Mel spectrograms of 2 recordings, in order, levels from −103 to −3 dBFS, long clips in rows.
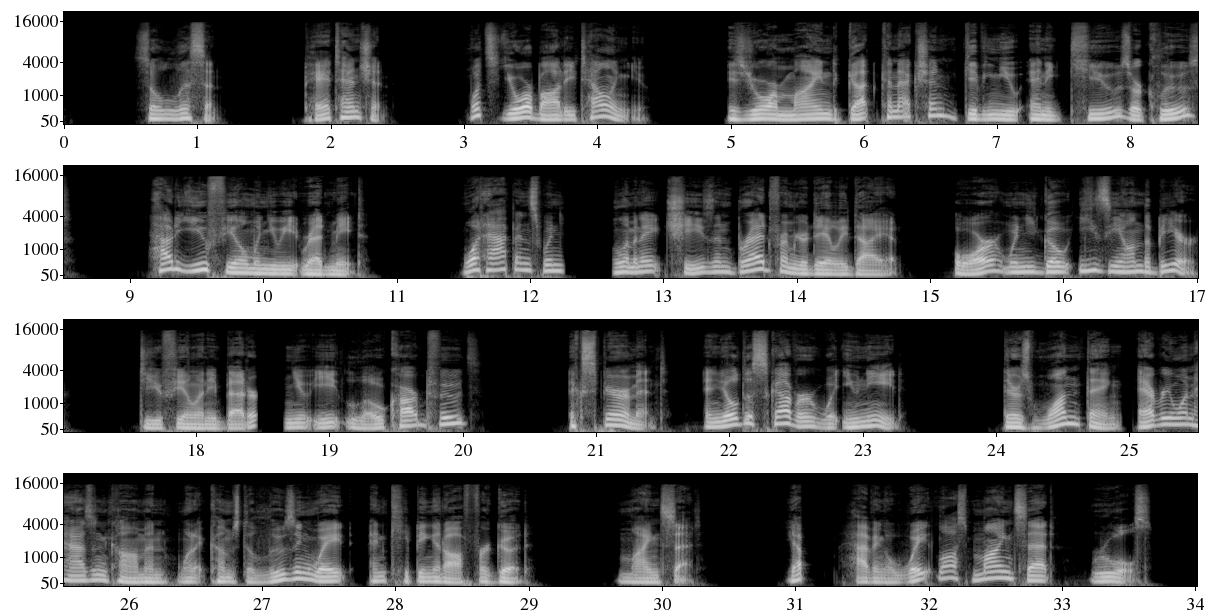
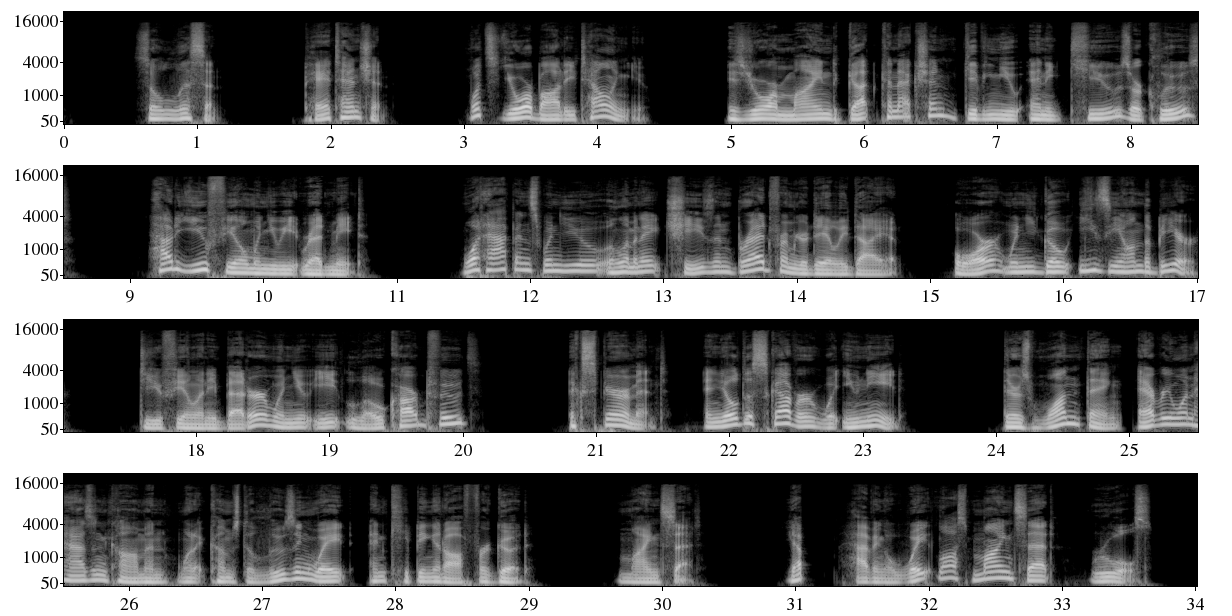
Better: second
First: audio cutting out; at 12 s and at 18 s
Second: none

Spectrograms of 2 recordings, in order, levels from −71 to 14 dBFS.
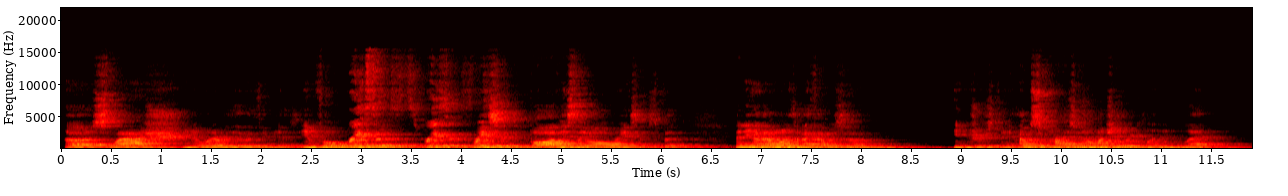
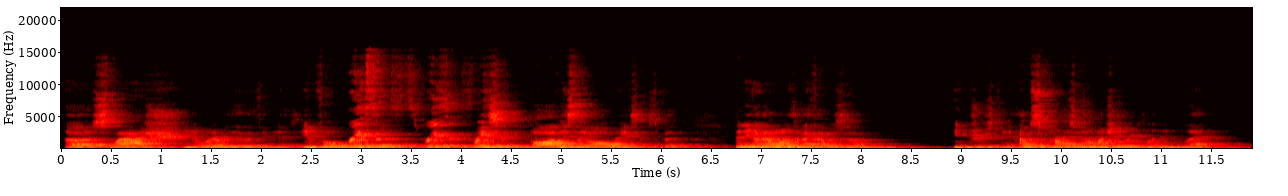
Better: neither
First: off-mic speech; far // room echo; noticeable; dies away in 1.1 s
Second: off-mic speech; far // room echo; noticeable; dies away in 1.1 s

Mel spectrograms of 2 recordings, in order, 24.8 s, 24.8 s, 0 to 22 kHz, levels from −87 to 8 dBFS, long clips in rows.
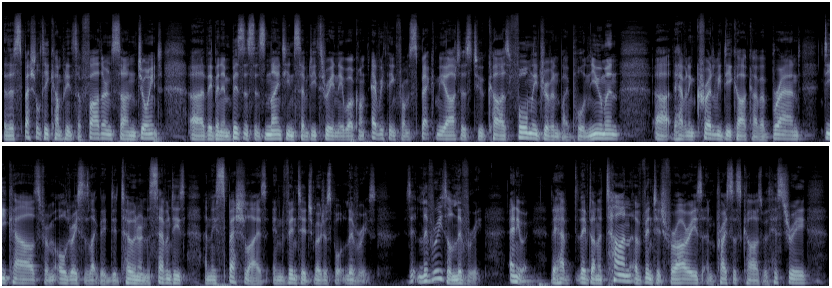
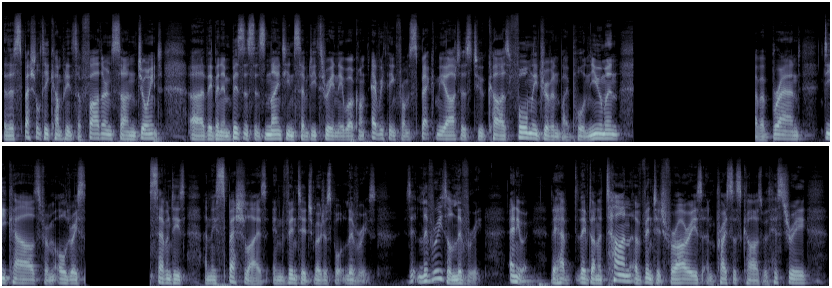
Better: first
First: none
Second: audio cutting out; at 9.5 s for 2 s and at 14 s for 1 s

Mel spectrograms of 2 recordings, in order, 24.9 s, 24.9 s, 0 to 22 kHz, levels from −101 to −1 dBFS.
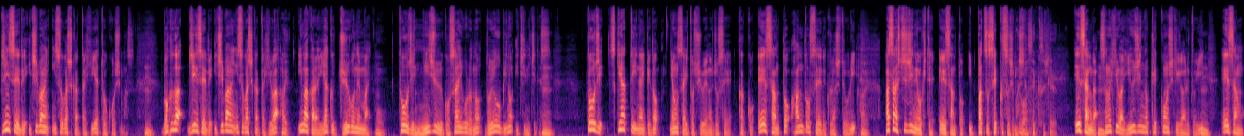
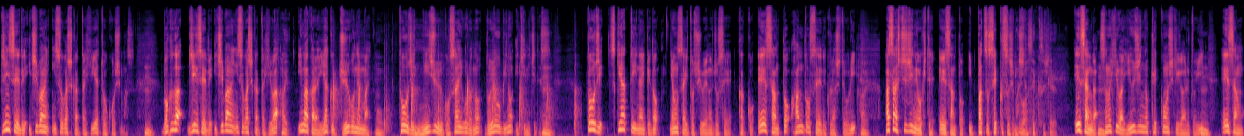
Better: first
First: none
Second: footsteps; noticeable; from 5.5 to 12 s; peak 8 dB below the speech

